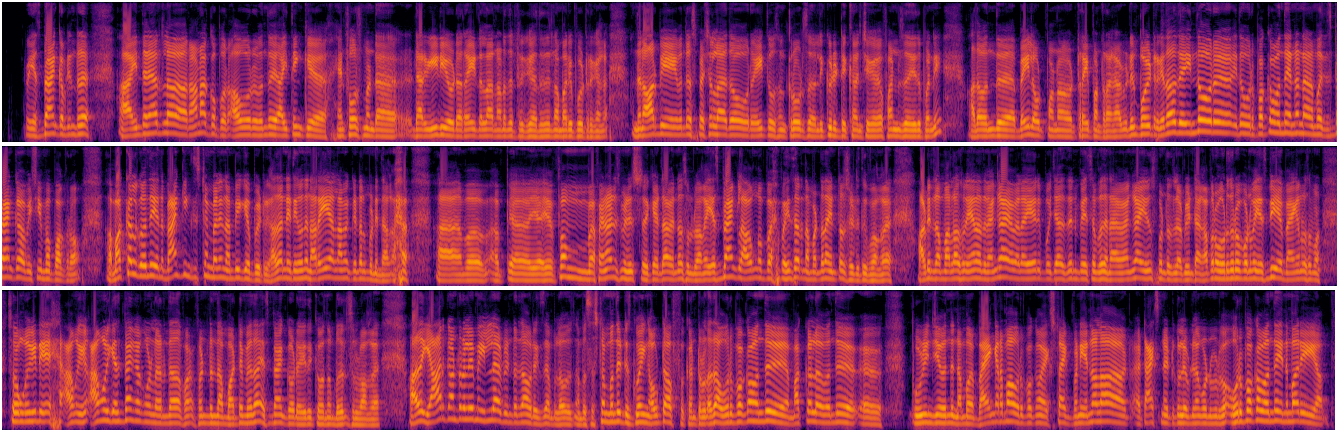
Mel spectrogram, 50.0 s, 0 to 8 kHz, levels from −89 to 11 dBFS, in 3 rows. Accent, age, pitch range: native, 30-49, 145-185 Hz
